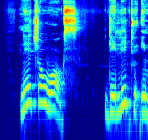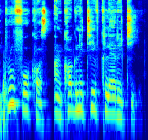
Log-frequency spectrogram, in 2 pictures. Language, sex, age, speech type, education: Nigerian Pidgin, male, 30-45, read, tertiary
